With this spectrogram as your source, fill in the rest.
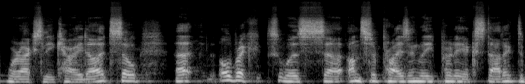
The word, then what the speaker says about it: Ulbricht: This follows the executive order releasing the Silk Road founder, Ross Ulbricht, is that how you pronounce his name? Yep. Ulbricht was convicted in 2015 of involvement in narcotics and money laundering.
